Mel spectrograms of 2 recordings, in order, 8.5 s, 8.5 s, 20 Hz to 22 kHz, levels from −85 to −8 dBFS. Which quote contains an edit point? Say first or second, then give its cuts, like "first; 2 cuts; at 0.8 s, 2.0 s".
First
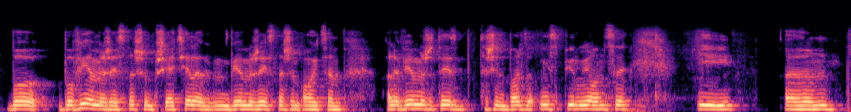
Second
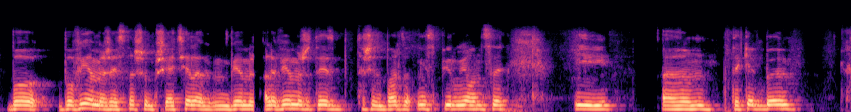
second; 1 cut; at 2.5 s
